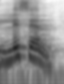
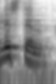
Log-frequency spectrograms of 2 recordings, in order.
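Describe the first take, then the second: First: The t sound is silent in the middle. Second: The t sound is pronounced in the middle. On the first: The speaker calls it right. "We say listen. ... This T, is it pronounced? No" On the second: The speaker calls it wrong. "we don't say listen"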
